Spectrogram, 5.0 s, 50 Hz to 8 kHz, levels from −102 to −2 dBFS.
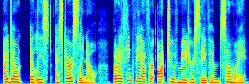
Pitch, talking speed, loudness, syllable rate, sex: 235 Hz, 230 wpm, -19 LUFS, 5.8 syllables/s, female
